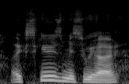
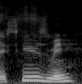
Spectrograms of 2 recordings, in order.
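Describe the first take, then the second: First: Polite retold request. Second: Softly polite "Excuse me"; courteous, gentle "Excuse me". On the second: Retold or imitated. Asking a store worker to pass, gently polite. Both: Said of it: "very politely".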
